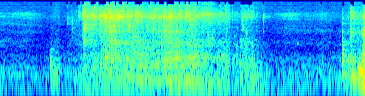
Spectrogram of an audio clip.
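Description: Cold water pours steadily into a drinking glass, a broad splashing fill that swells and then eases, with a fresh burst of pouring at the very end; nobody speaks.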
